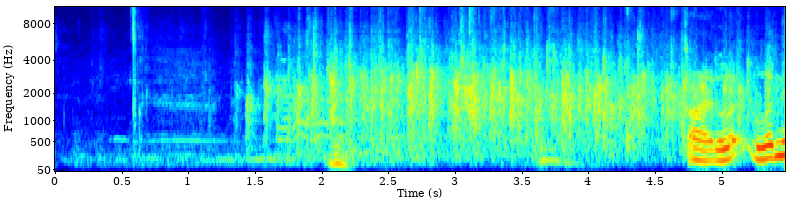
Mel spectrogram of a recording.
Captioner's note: audience applauding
